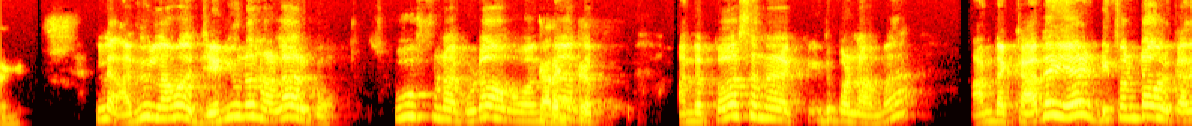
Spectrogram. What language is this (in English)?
Tamil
